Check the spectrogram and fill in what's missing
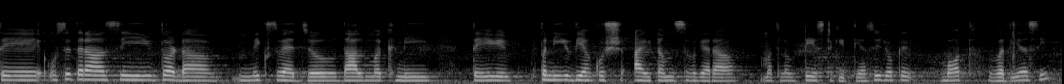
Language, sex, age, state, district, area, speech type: Punjabi, female, 30-45, Punjab, Patiala, urban, spontaneous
